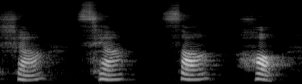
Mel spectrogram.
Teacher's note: గాలిని బయటకు ఊదుతూ పలికే అక్షరాలను ఊష్మాలు అని అంటారు.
